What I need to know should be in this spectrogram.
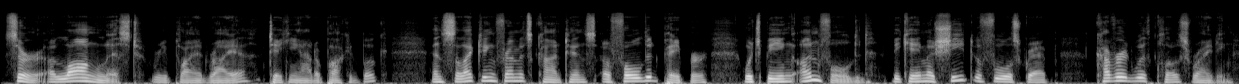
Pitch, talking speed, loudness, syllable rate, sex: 120 Hz, 150 wpm, -18 LUFS, 4.5 syllables/s, male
